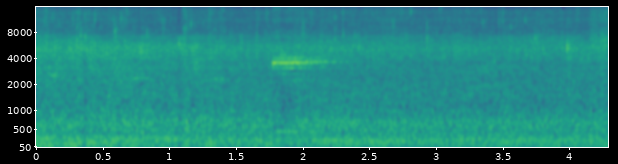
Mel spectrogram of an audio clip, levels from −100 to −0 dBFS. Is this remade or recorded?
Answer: recorded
